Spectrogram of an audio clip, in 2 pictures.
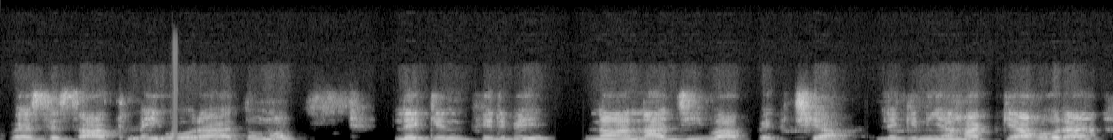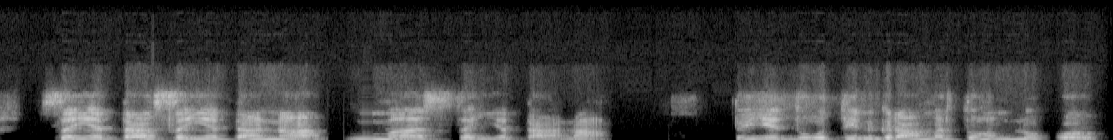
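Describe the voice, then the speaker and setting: Woman teacher going over sanskrit sounds step by step, a bit high, muffled call audio. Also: dark tone, husky. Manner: patient, explains step by step with repeated examples. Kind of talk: online class lesson.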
